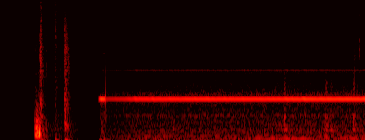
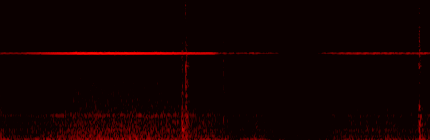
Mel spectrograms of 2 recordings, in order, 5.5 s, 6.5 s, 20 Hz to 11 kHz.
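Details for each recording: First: Coomber 393 language-teaching cassette recorder before speed adjustment, playing 1 kHz test tape: clean steady tone measured about 993 Hz without wavering; speed close, slightly slow, head not fully aligned. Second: Coomber 393 language-teaching cassette recorder bought as not working. A test tape plays a high-frequency tone while the head azimuth screw is turned, and the tone swells and fades: azimuth adjusted for peak treble output.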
